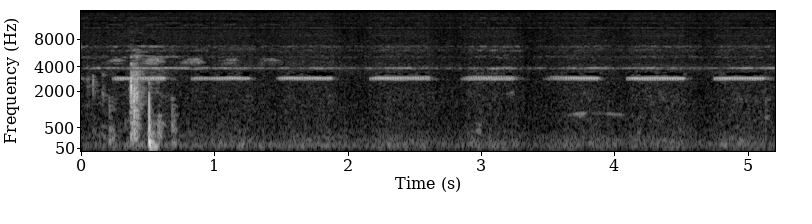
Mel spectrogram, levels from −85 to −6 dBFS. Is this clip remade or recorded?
recorded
